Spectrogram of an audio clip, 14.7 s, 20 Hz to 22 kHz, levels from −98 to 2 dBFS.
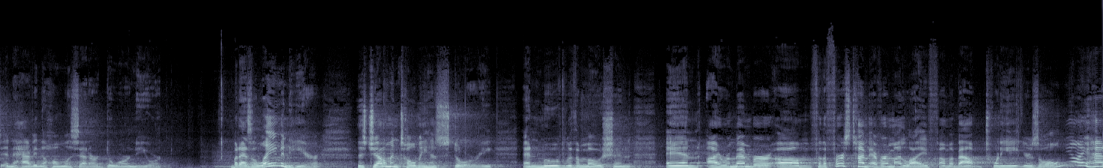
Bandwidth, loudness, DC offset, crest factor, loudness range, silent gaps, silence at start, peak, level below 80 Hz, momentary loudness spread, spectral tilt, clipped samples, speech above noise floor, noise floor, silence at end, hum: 13 kHz; -22 LUFS; under 0.1%; 18 dB; 3 LU; none; 0 s; -4 dBFS; -64 dBFS; 12 LU; -5.5 dB/octave; under 0.1%; 33 dB; -55 dBFS; 0 s; none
